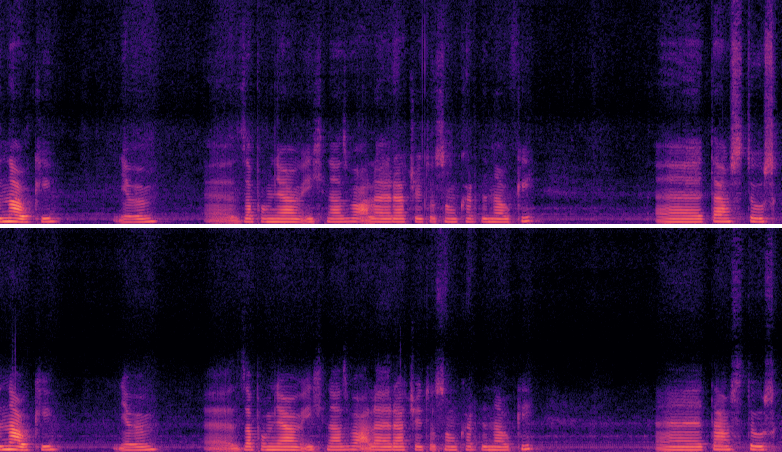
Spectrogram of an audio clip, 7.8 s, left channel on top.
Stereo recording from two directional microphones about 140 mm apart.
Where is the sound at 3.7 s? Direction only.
5° right (ahead or behind); by 5.3 s 15° left (ahead or behind).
